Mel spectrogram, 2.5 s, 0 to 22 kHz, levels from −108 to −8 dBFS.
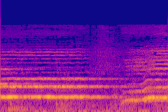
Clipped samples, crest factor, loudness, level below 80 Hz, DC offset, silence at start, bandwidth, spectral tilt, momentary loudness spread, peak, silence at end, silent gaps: under 0.1%; 14 dB; -32 LUFS; -58 dBFS; under 0.1%; 0 s; 8 kHz; -6 dB/octave; 14 LU; -18 dBFS; 0 s; none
